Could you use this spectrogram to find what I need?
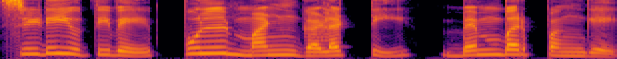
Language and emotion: Kannada, neutral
